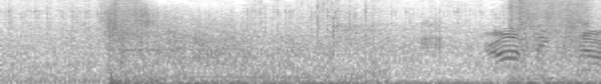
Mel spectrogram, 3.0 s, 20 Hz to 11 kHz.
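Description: A T-29 tank's main gun fires in a tank battle game on a mountain pass map, one heavy boom landing early followed by a rumbling tail, then a second sharp impact near the end.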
